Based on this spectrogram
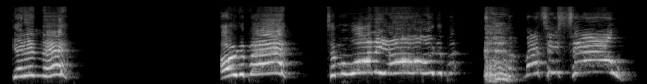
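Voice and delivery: high loud breathless commentary; frantic excited calling. Real, not acted. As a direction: call the attack like it matters most. Live excited fan commentary.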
